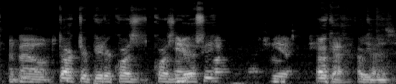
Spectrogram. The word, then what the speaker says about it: Kwasniewski: Kwasniewski. Okay, I believe okay. that's how it's pronounced.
